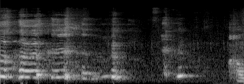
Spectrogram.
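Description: A woman sobbing in short, broken bursts, quieter in the second half with one last short sob near the end.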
